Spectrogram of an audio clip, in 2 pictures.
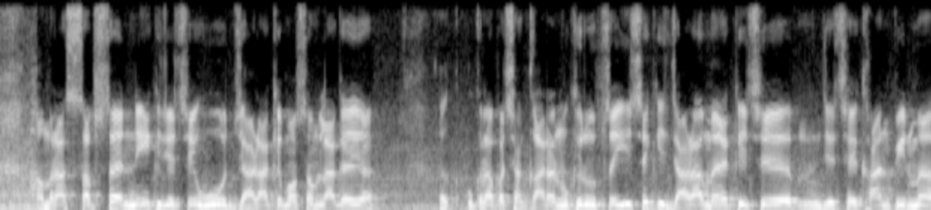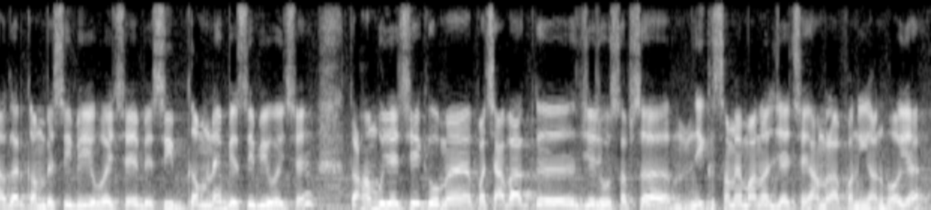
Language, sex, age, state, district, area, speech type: Maithili, male, 45-60, Bihar, Saharsa, urban, spontaneous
